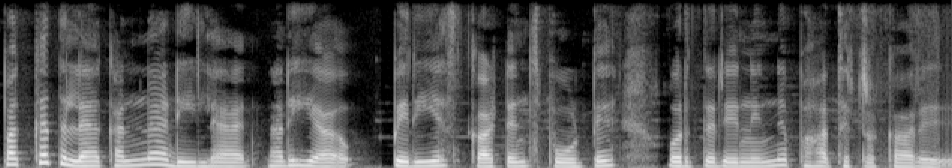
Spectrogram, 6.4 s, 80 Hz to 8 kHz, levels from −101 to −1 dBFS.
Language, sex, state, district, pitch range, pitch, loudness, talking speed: Tamil, female, Tamil Nadu, Nilgiris, 190-225 Hz, 205 Hz, -18 LUFS, 85 wpm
